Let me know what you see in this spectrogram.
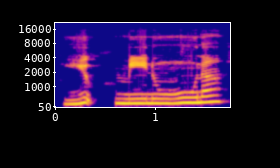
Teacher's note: حمزہ ساکن کی آواز اس کے مخرج میں جھٹکے کے ساتھ رکتی ہے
